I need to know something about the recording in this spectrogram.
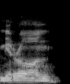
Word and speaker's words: Miron: uh would be pronounced Miron but uh yeah in the US I I tell people it's it's more that's how most people know me it'd be like phonetically it would be spelled m-e-r-o-n-e yeah well at the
